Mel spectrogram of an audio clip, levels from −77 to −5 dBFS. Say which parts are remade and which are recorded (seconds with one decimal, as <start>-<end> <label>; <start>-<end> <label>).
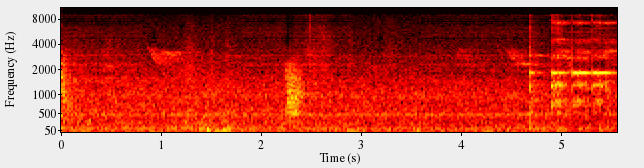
0.0-0.8 remade; 0.8-1.8 recorded; 1.8-2.9 remade; 2.9-3.6 recorded; 3.6-5.6 remade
